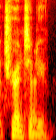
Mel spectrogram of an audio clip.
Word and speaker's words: Trentadue: Is that how you say it? Trenton Dew? Yeah, Trenton Dew.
